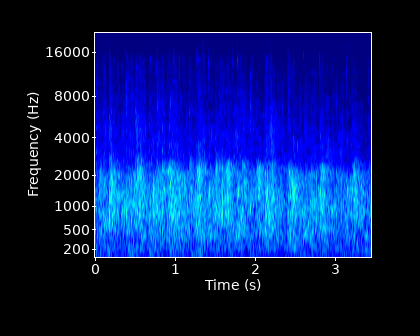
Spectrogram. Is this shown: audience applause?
yes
